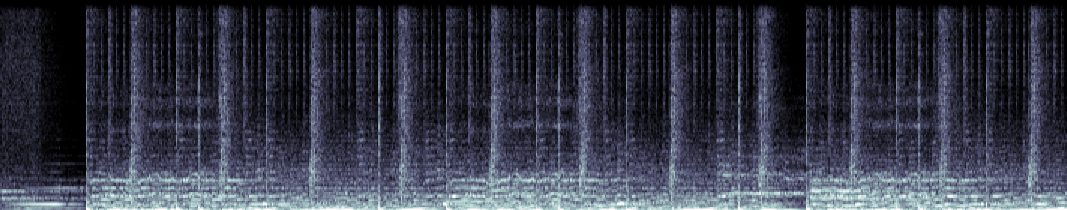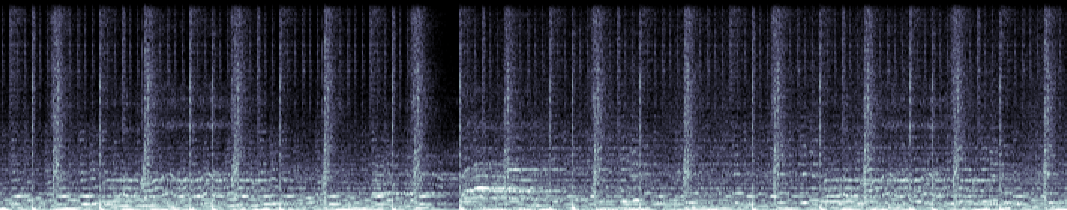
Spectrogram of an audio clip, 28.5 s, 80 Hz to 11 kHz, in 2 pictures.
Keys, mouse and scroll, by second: 0.2 typing, 4.4-5.2 typing, 12.1 shift+Right, 13.4 ctrl+click, 13.9 shift+Right, 14.3 ctrl+click, 14.5 shift+Right, 14.8 ctrl+click, 14.9 shift+Right, 15.2 ctrl+click, 15.4 shift+Right, 15.7 ctrl+click, 15.9 shift+Right, 21.7 typing, 25.2-26.0 typing.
